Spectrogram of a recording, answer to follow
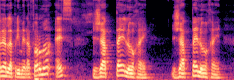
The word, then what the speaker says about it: j'appellerai: Ha visto que la primera E cambia de sonido, no es appeler, es appellerai. ¿De dónde viene este cambio? De las dos L's. Ahora son dos L's y eso cambia la pronunciación.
